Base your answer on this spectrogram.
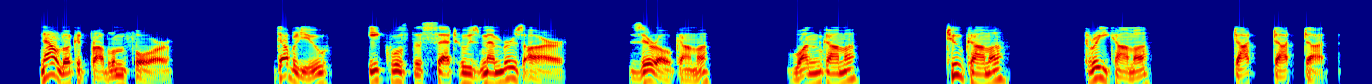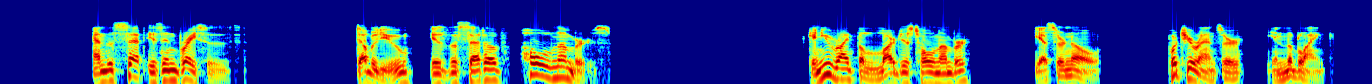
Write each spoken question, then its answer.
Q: Can you write the largest whole number?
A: I hope you wrote no, because nobody can name the largest whole number.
